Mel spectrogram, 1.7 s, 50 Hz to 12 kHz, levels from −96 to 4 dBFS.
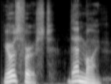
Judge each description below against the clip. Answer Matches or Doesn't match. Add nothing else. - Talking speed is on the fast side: Doesn't match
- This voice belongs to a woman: Doesn't match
